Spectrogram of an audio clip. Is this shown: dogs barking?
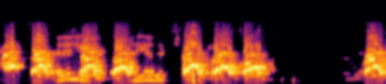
yes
